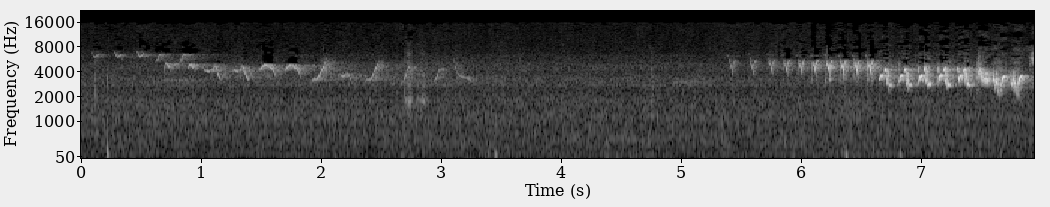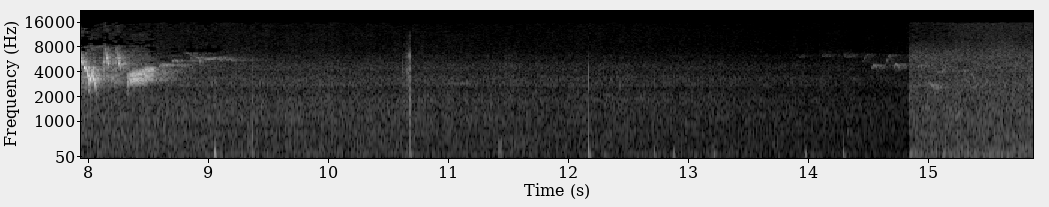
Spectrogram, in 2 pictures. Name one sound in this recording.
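A beaver swims through water, dragging a leafy branch.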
